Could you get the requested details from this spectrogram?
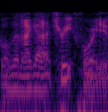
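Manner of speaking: plain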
